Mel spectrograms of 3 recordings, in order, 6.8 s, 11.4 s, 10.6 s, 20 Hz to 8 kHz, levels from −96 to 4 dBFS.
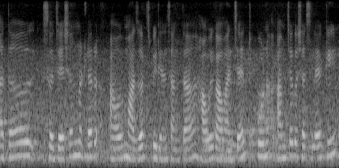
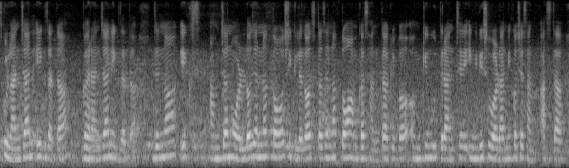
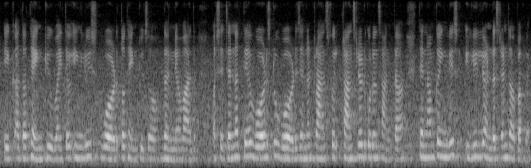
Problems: constant background noise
